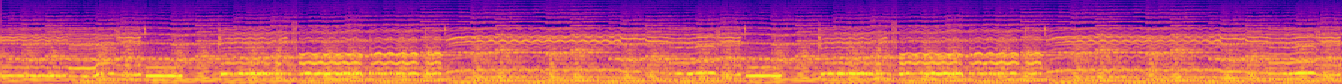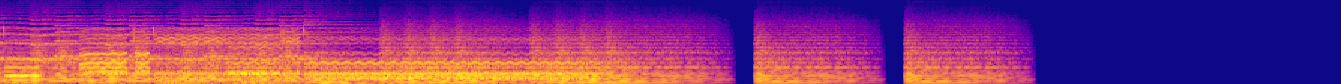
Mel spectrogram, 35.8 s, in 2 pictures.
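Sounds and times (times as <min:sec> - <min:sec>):
first soprano singing: 0:00.0 - 0:26.2.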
